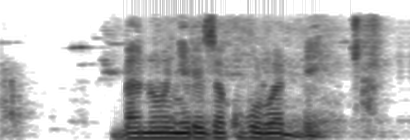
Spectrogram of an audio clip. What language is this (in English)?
Ganda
